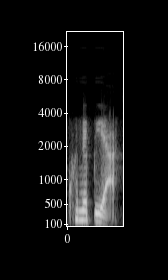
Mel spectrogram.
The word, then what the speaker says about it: Quinnipiac: And so just out of curiosity, how do you pronounce the university where you're receiving your MBA? – It's actually in Connecticut. And it's called Quinnipiac. So you were pretty close. – Quinnipiac.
